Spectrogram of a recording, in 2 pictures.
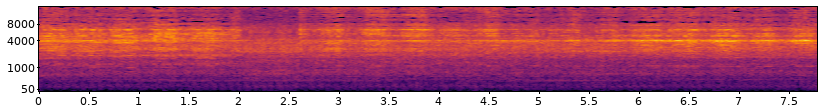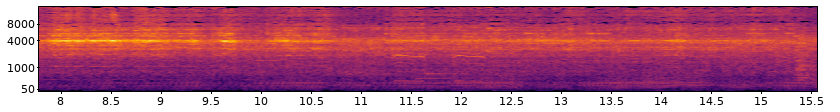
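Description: Large electric angle grinder grinding steel clamped in a vise: a steady high whine over harsh, continuous grinding noise.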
